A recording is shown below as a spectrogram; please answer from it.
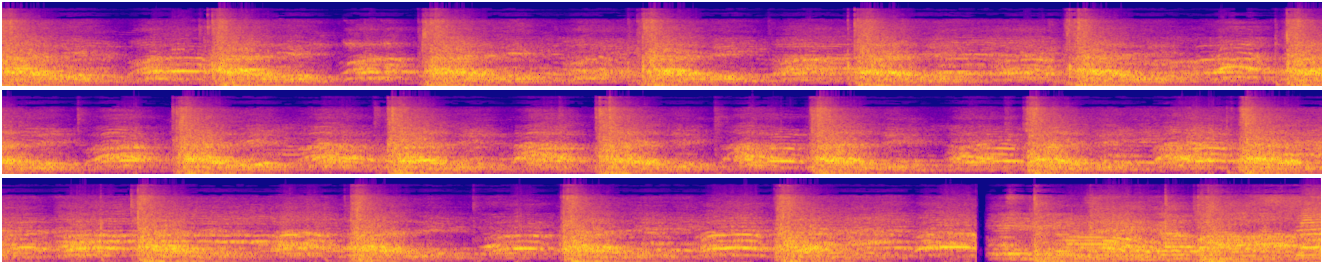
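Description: A crowd of men chanting a mourning lament in unison while beating their chests with open hands together, a loud slap about once a second.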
